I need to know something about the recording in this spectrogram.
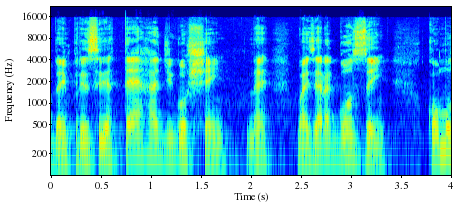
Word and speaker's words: Goshen: É Goshen, é Goshen, né? Uma entonação ali no Shen.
